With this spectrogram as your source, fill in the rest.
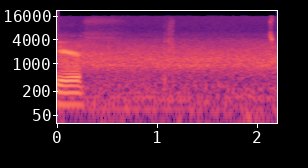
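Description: Pruning shears snip a branch.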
